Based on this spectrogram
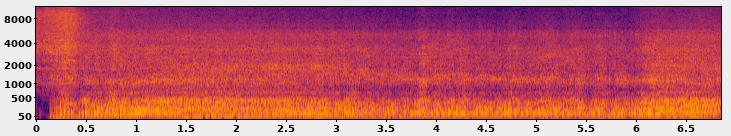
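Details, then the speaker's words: Built Mitsubishi Evo 8 (Manley rods, Wiseco pistons, HKS 272 cams) on first start-up, in gear with wheels spinning to simulate driving; loud ragged running with irregular pops and cracks: misfiring and backfiring, cause not yet found. "as you guys can hear they're still clearly something up with the car it's just popping like crazy when I put it in gear and try to like simulate driving"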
